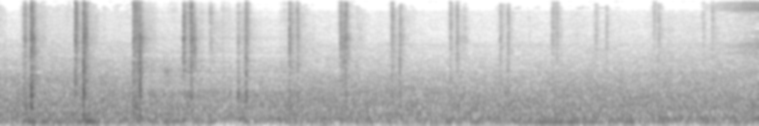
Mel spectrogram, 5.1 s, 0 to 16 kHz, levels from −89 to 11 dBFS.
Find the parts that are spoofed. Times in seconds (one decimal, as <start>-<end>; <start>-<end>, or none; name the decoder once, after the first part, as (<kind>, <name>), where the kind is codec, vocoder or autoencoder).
0.9-2.0 (codec, SNAC)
